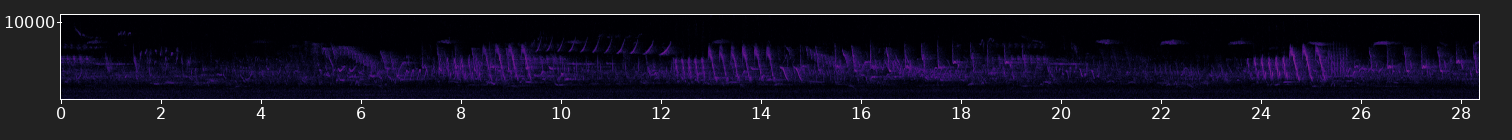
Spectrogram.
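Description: Several birds singing at once in rapid, overlapping trills and chirps. The chorus swells in the middle stretch and again a little before the end.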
